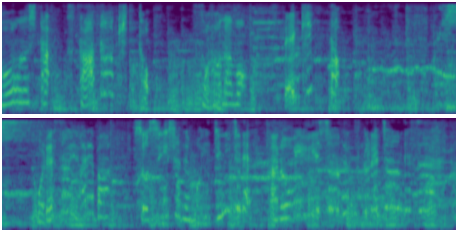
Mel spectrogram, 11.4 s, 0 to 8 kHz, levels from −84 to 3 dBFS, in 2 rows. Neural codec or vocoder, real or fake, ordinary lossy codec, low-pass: vocoder, 22.05 kHz, 80 mel bands, HiFi-GAN; fake; MP3, 48 kbps; 7.2 kHz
